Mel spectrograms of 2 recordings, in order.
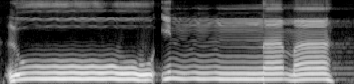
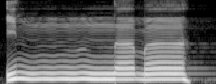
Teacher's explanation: nun yang bertasdid guna musyaddadah kita dengungkan selama 3 harakat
